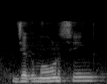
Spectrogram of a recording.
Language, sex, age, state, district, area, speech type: Punjabi, male, 30-45, Punjab, Rupnagar, rural, spontaneous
